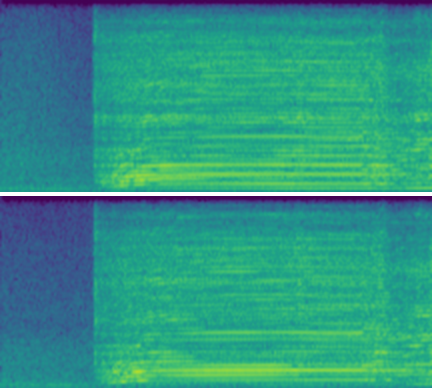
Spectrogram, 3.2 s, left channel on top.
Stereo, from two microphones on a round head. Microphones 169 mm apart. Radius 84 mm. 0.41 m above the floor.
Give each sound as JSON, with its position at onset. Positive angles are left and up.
{"t": 0.7, "sound": "a blender", "side_deg": 40, "distance_m": 1.8}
